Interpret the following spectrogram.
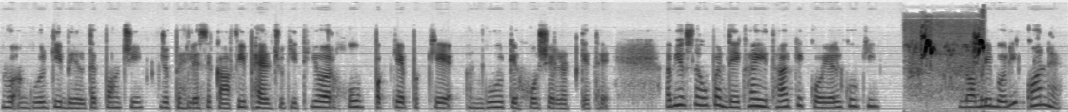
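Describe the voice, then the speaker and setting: A woman narrating a children's bedtime story in a calm, even storytelling manner. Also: fairly low pitch, normal speed, no echo, muffled recording.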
